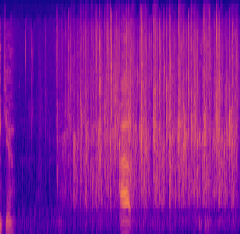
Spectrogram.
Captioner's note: applause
